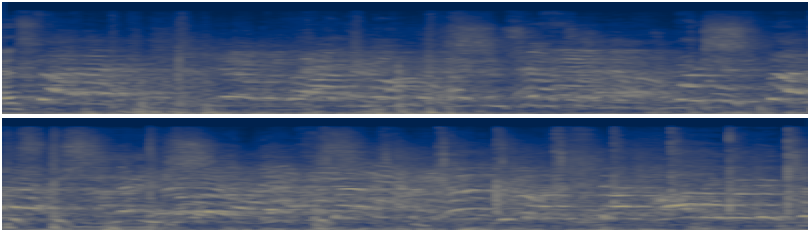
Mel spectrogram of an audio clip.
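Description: Boxing crowd and ringside voices shouting over one another, with a run of sharp thuds and slaps from punches landing at close range in a clinch, thickest in the second half.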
